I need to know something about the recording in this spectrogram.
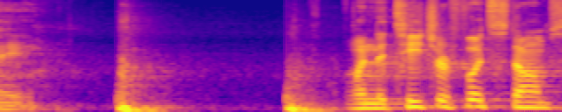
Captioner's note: foot thumps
